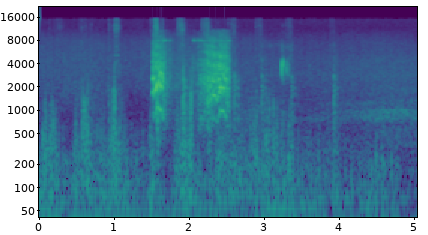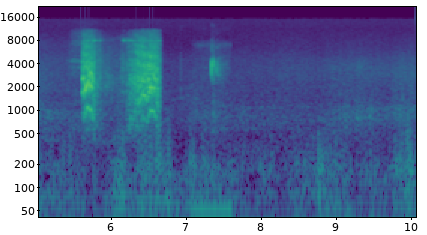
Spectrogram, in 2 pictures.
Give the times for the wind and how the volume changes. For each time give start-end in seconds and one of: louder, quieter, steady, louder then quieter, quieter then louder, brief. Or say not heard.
0.0-10.0 quieter.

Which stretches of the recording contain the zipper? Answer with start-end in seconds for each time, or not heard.
1.5-3.4, 5.6-7.6.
